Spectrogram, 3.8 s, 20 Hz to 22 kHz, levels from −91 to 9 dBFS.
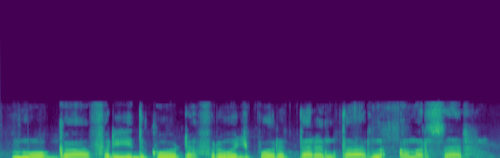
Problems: background sounds at intervals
